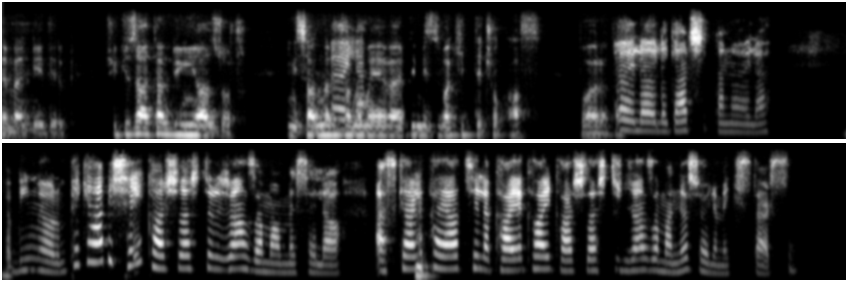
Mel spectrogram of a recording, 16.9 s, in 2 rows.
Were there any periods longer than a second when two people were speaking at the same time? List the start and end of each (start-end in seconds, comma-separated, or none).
none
